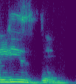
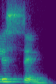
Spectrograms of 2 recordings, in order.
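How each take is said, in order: First: The middle consonant is a buzzing z sound. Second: The middle consonant is a hissing s sound. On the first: The speaker calls it wrong. "some people change the S here to a Z. You hear them say listen. That is wrong" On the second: The speaker calls it right. "Simply say listen"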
